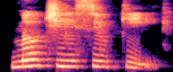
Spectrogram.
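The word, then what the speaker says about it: mochitsuki: it mostly stays sunny we're getting ready for Mochizuki mochi Sookie I pronounced it slowly-slowly for her because she was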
